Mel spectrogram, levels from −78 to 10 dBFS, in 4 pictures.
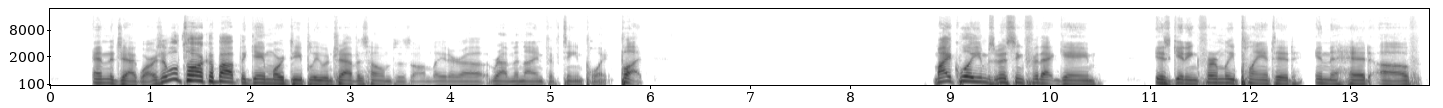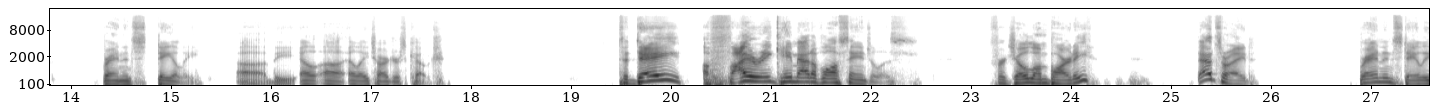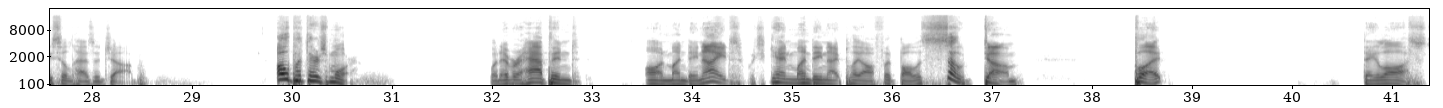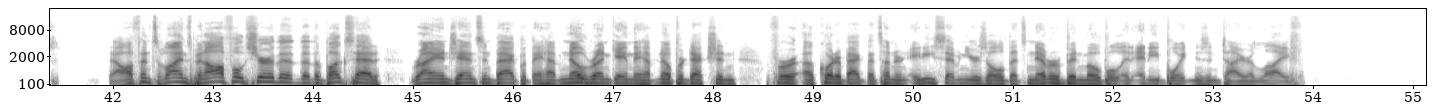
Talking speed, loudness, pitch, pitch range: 140 wpm, -22 LUFS, 135 Hz, 120-155 Hz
